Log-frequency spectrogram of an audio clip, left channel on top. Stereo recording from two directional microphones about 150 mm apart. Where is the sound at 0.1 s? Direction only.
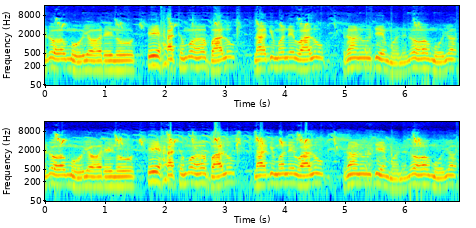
55° left (ahead or behind).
